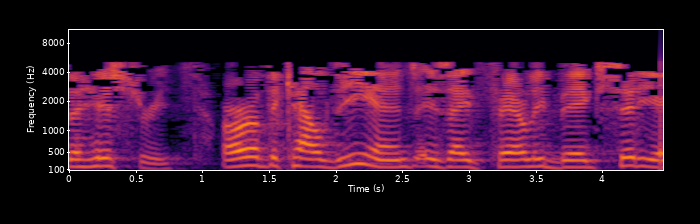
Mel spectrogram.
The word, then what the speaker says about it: Chaldeans: And you see that in verse 31, Ur of the Chaldeans, or Chaldeans if you want to pronounce it that way.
